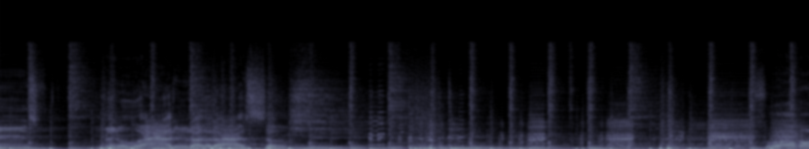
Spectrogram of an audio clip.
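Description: Norteño band playing an instrumental break: button accordion carrying the melody over twelve-string guitar, electric bass and drums in a steady beat.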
